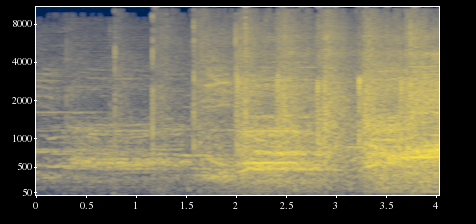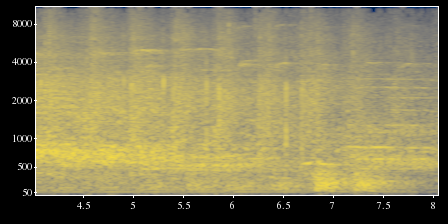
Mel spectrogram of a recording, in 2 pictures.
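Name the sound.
audience applauding and cheering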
